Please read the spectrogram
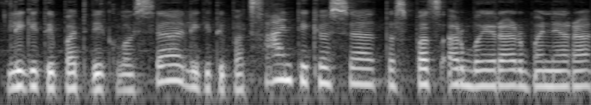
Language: Lithuanian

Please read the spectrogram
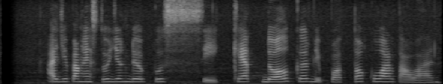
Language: Sundanese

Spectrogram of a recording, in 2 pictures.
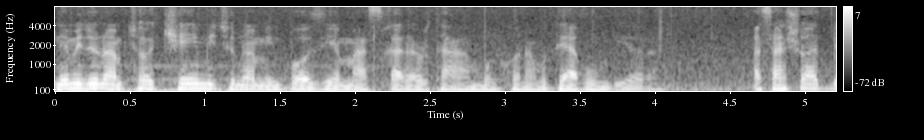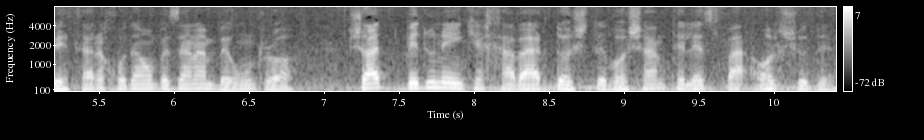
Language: Persian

